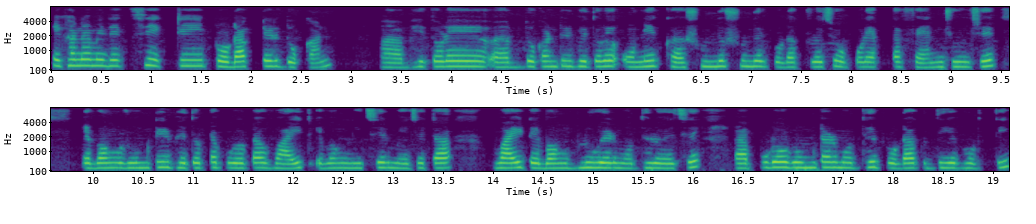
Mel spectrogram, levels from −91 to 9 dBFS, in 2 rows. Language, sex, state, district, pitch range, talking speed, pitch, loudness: Bengali, female, West Bengal, North 24 Parganas, 225-250 Hz, 140 wpm, 235 Hz, -17 LUFS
